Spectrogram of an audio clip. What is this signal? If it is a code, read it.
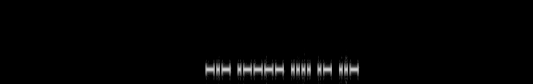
Morse code, heard as a keyed tone, about 42 wpm, 700 Hz. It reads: K1HAU
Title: USA Call Signs - 5 Characters - 45wpm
